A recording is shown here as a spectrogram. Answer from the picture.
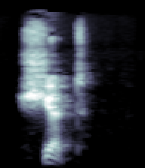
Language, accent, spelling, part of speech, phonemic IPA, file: French, France, chiotte, noun, /ʃjɔt/, LL-Q150 (fra)-chiotte.wav
- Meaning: 1. shitter, toilet 2. car, ride, whip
